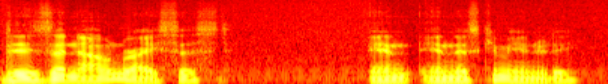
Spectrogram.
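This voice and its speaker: A fairly quick pace in a man's normal speaking voice, pitched fairly low. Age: 30s. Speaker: history teacher and podcaster. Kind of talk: casual chat.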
